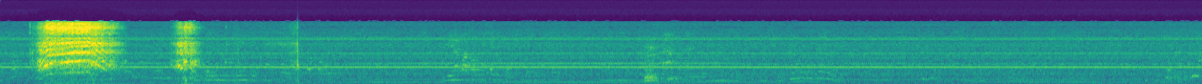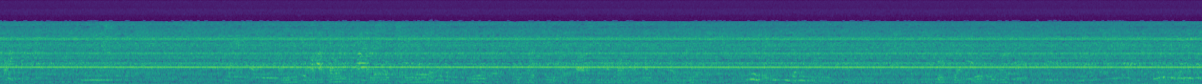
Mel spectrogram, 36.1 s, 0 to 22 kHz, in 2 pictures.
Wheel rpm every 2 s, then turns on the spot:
50, 10, 0, 0, 0, 0, 0, 0, 0, 0, 0, 0, 0, 0, 0, 0, 0, 0.
none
